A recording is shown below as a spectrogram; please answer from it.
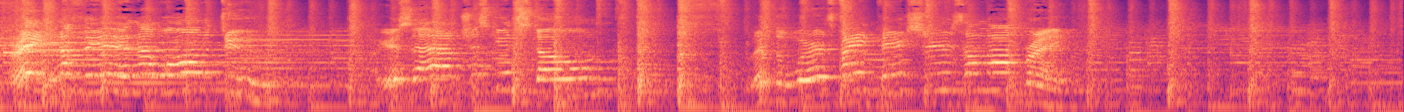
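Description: Live country band playing an instrumental break: drums keep a steady beat under a walking bass line while a lead instrument plays a melody of sliding, bending notes.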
